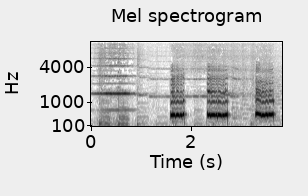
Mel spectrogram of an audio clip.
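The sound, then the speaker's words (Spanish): Three loud, steady electronic telephone call tones as a listener's call is put on air during a call-in broadcast, each lasting about a third of a second with short gaps between them, following a brief stretch of quieter, murmuring sound. “Vámonos con llamada al aire, síganme, buenas tardes.”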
